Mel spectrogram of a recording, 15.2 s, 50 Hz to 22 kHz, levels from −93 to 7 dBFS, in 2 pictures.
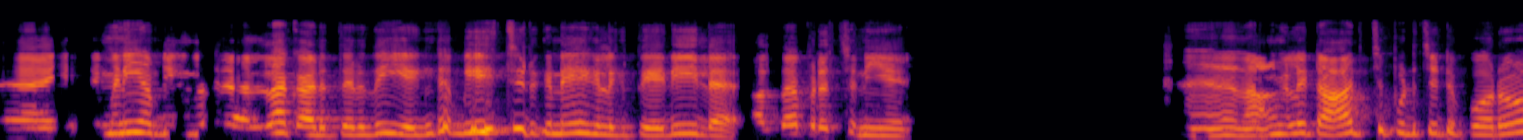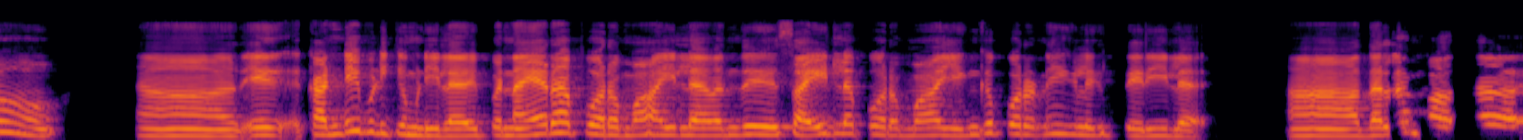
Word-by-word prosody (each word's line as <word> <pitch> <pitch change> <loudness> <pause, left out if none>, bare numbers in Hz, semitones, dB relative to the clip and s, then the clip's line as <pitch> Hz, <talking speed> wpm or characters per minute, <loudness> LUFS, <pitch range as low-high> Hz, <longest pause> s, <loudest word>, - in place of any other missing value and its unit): ஆ - - -2 0.2
8 - - -15
மணி 280 +2 +3
அப்படிங்கும் 250 0 -8
போது - - -2
நல்லா 275 +6 +3
கருத்துருது 220 +2 +1 0.2
எங்கே 245 - -2
பீச் 350 +4 +5
இருக்குன்னே 265 -3 -1
எங்களுக்கு 220 -3 -3
தெரியல்ல. 225 -2 +2 0.2
அதுதான் 240 +6 -4
பிரச்சனையே. 215 - -3 1.4
அ - - -12 0.3
நாங்களும் 245 +6 -1
டார்ச் 250 +9 +3
புடிச்சிட்டு 265 -1 -6
போறோம், 255 +4 -1 0.6
ஆ - - -1 0.5
எ - - +6 0.3
கண்டே 235 +8 +4
புடிக்க 255 -4 -3
முடியல 195 -2 +2
இப்ப 210 +2 -4
நேரா 250 +7 +6
போறோமா? 220 -3 0
இல்ல 210 -1 +3
வந்து 225 +3 -1 0.2
சைடுல 245 +5 +3
போறோமா? 200 -2 -4 0.2
எங்க 225 +6 -5
போறோம்ன்னே 245 0 -3
எங்களுக்கு 225 -1 -5
தெரியல. 190 -1 -2 0.5
அ - - +1 0.3
அதெல்லாம் 230 +7 -1
பார்த்தா 245 +3 -2
230 Hz, 150 wpm, -23 LUFS, 210-260 Hz, 1.4 s, எ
